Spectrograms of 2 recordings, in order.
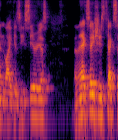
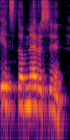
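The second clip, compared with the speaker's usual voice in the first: sudden, high-pitched, shouted outburst; 7 semitones higher than usual. Retelling what was yelled in the cold plunge: retelling own yelling. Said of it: "and I would start yelling".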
